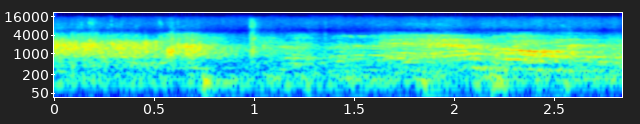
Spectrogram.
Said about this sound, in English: Not enough of you are clapping.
